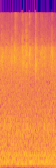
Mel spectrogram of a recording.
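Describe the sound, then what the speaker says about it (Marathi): Heavy monsoon rain in Konkan pours down in a dense, continuous hiss, loud and close, with no voices over it. "बघा कोकणातला पाऊस"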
